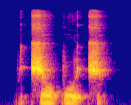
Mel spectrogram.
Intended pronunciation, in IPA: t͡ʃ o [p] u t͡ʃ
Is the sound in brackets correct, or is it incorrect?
correct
